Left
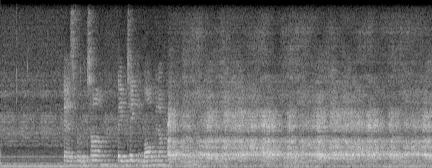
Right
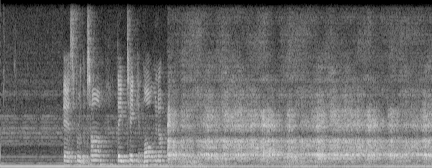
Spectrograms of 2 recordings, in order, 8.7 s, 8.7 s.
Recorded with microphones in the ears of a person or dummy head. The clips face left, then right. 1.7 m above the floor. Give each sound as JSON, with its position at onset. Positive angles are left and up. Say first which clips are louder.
{"t": 0.0, "sound": "a fan", "louder": "right 4 dB", "side_deg": 80, "distance_m": 0.8}
{"t": 1.3, "sound": "a woman speaking", "louder": "right 3 dB", "side_deg": -40, "distance_m": 0.6}
{"t": 3.3, "sound": "writing", "louder": "even", "side_deg": -45, "distance_m": 1.2}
